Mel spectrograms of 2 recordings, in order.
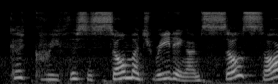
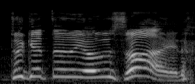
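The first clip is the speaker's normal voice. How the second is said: higher, louder Brooklyn comic dog; Brooklyn punchline; 9 semitones higher, 8 dB louder than usual. Acted. Barnaby delivering the punchline, loud Brooklyn accent. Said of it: "He's turning Brooklyn".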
